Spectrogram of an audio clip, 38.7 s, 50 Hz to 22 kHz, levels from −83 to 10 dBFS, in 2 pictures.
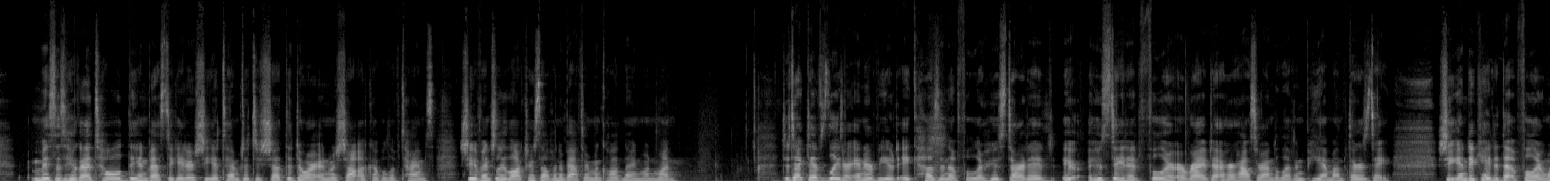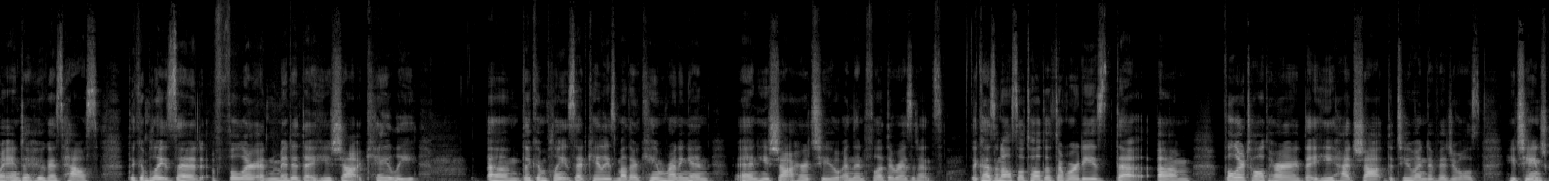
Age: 30-49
